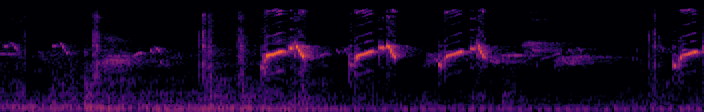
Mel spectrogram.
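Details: A quick run of four rising chirped notes, roughly two per second, sung by a bar-winged prinia in a recording meant as a lure to make birds sing, with low rumbling background noise.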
